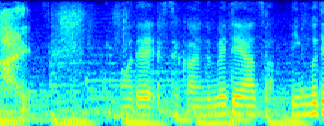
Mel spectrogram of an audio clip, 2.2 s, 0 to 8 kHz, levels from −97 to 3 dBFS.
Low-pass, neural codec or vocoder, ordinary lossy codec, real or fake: none; none; none; real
